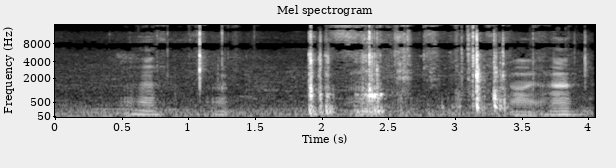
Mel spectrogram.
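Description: A man speaking briefly, with a few sharp clicks and knocks from a brass-and-plastic quick-connect spray nozzle being handled and taken apart.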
